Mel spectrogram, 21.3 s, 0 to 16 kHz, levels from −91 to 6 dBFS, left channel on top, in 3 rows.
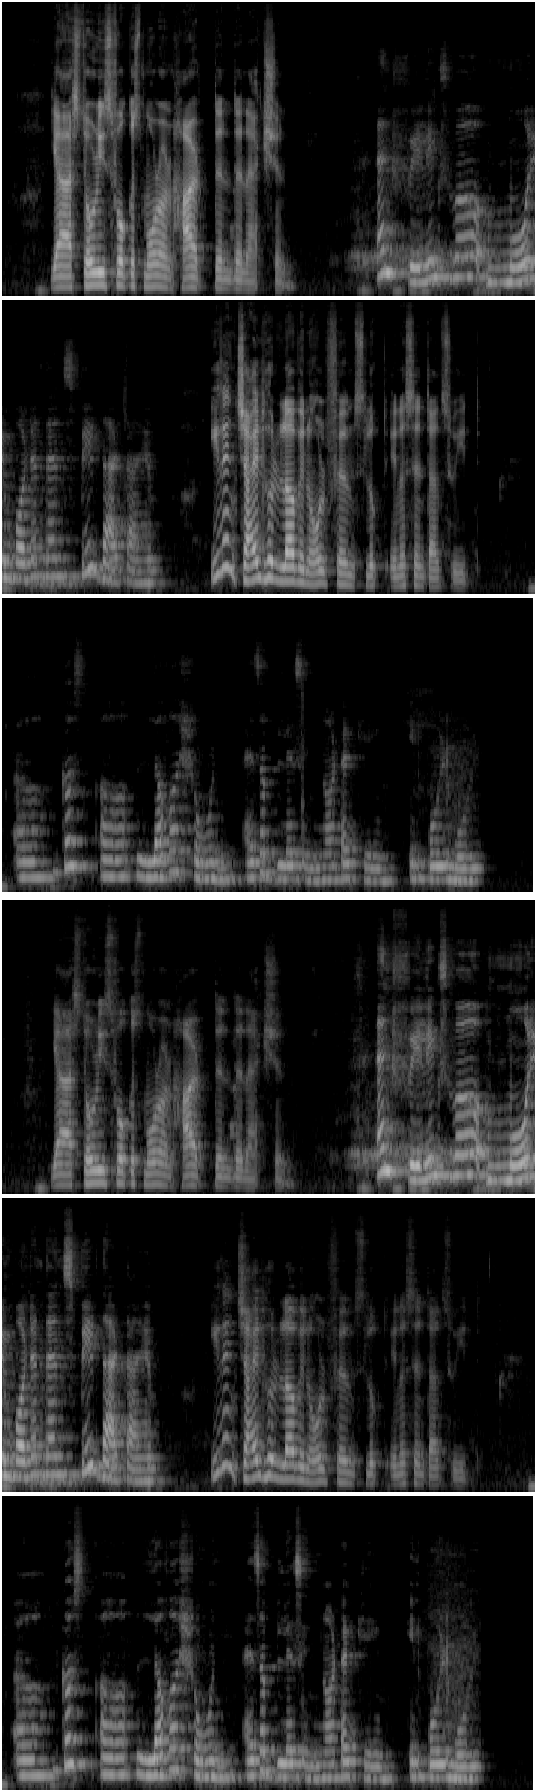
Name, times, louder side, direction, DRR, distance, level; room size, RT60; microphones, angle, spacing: voice 1, 0.7-3.9 9.9-13.3, left 7 dB, 80° left, 0.4 m, -35 dB
voice 2, 4.7-9.3 14.4-20.6, right 4 dB, 65° right, 0.4 m, -37 dB
9.5 x 8.7 x 2.4 m
head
